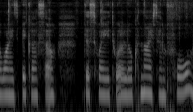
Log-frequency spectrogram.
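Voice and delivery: ordinary delivery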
